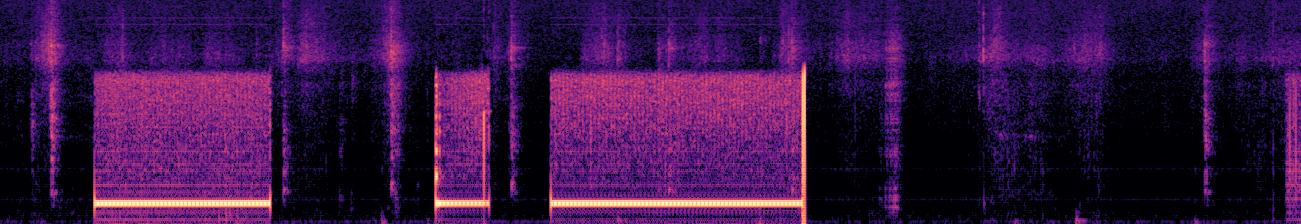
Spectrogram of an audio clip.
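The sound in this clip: A telephone line tone for an incoming call to a farm-advice radio phone-in: three steady mid-pitched tone bursts, long, short, then long, with quiet pauses between them.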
